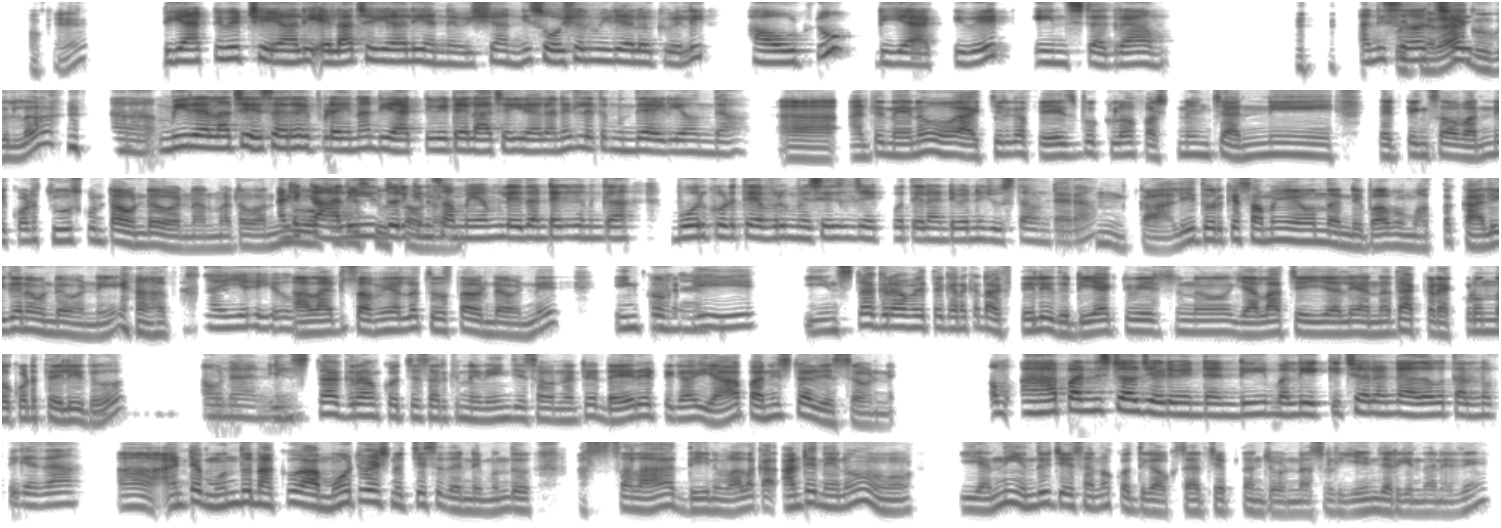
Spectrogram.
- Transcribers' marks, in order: tapping; in English: "డీయాక్టివేట్"; in English: "సోషల్ మీడియాలోకి"; in English: "హౌ టు డియాక్టివేట్ ఇన్‌స్టాగ్రామ్"; giggle; in English: "సెర్చ్"; in English: "గూగుల్‌లో?"; giggle; other background noise; in English: "డియాక్టివేట్"; in English: "యాక్చువల్‌గా ఫేస్‌బుక్‌లో ఫస్ట్"; in English: "సెట్టింగ్స్"; in English: "ఓపెన్"; in English: "బోర్"; giggle; in English: "ఇన్‌స్టాగ్రామ్"; in English: "ఇన్‌స్టాగ్రామ్‌కొచ్చేసరికి"; in English: "డైరెక్ట్‌గా"; in English: "యాప్ అనిన్‌స్టాల్"; in English: "యాప్ అన్‌ఇన్‌స్టాల్"
- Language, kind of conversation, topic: Telugu, podcast, స్మార్ట్‌ఫోన్ లేదా సామాజిక మాధ్యమాల నుంచి కొంత విరామం తీసుకోవడం గురించి మీరు ఎలా భావిస్తారు?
